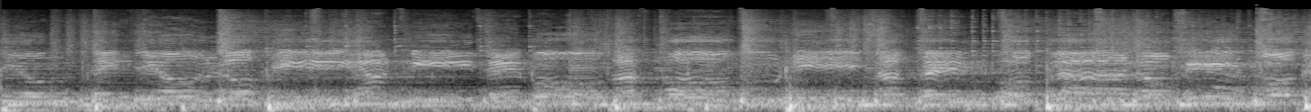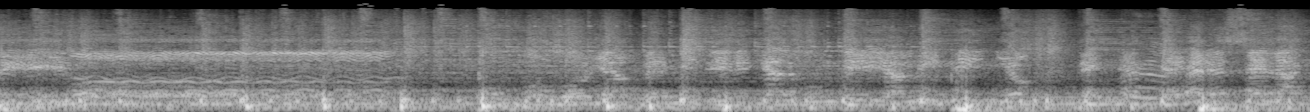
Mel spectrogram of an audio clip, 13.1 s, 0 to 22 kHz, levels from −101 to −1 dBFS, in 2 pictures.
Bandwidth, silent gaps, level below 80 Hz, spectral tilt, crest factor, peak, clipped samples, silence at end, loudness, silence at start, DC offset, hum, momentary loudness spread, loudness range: 17 kHz; none; -36 dBFS; -4.5 dB/octave; 20 dB; -4 dBFS; under 0.1%; 0 s; -24 LUFS; 0 s; under 0.1%; none; 5 LU; 2 LU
